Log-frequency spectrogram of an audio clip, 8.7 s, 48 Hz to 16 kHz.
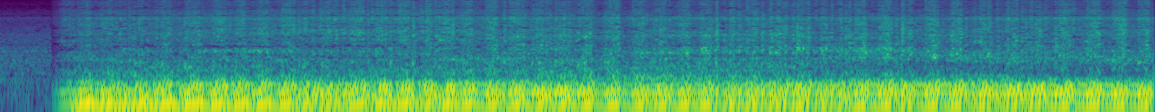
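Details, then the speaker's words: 1977 Ford F-250 Supercab V8, first run since 2021, electric choke not yet wired, open exhaust manifolds with no pipes: cranks, catches quickly, settles into a deep, booming, very loud unmuffled idle. "um but yeah this thing sounds like a race car it's so loud it"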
